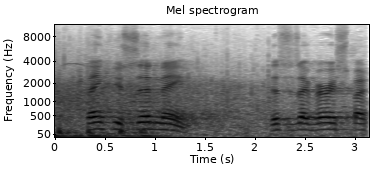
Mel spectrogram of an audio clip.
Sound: cheers and applause

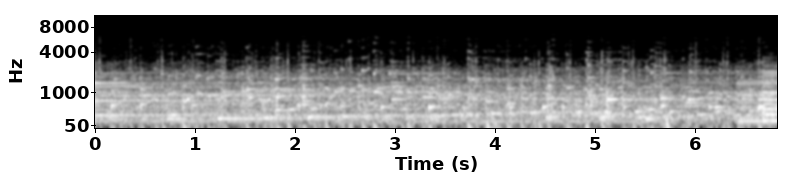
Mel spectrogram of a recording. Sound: ticking

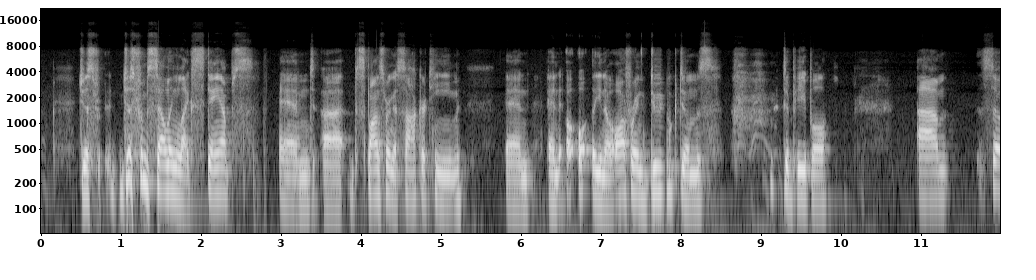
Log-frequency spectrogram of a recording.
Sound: chuckle

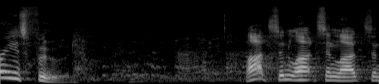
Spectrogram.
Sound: audience laughing

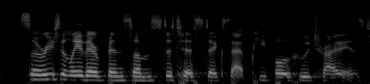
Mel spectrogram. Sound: voiceover

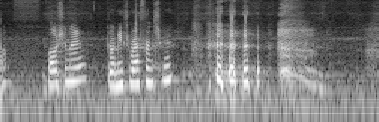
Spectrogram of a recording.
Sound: laughs

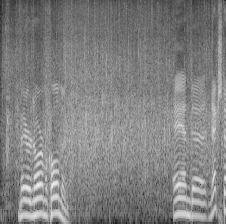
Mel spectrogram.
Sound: audience applause

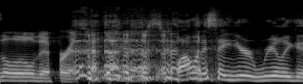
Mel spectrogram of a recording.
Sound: laughing

